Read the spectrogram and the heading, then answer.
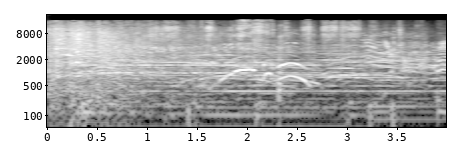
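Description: A crowd cheers loudly and steadily for about four seconds, with several rising-and-falling whoops and shouts standing out in the middle of the noisy roar.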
